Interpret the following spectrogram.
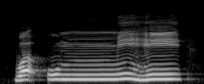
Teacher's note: Назализация в размере 2 огласовок, после которой уходим к кесру. Ва уммихи. Здесь у нас, естественно, долгота в размере 2 огласовок, кесры.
